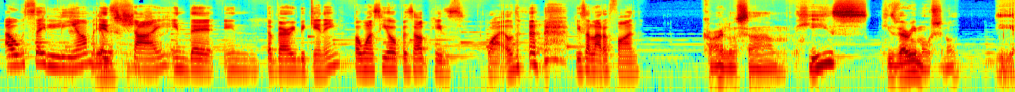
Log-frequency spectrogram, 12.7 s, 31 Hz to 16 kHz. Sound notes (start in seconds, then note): 6.4 laughs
